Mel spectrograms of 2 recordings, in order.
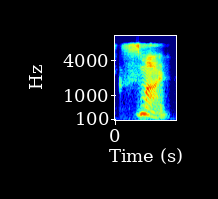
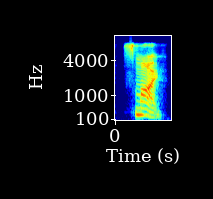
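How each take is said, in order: First: An extra vowel is added before the s. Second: The word starts directly with the s. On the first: This is how Farsi speakers say it. "but they say" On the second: This is the standard way to say it. "Like we say"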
